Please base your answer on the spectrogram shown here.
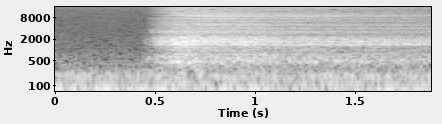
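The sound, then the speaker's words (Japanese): During a slow relaxation breathing exercise, a person draws a deep breath, heard as a steady airy rush that starts abruptly and holds for over a second with no talk. “イライラモヤモヤはね息と一緒に吐き出しちゃってデトックスしてください吐き切るはい最後吸って吐いて終わります”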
